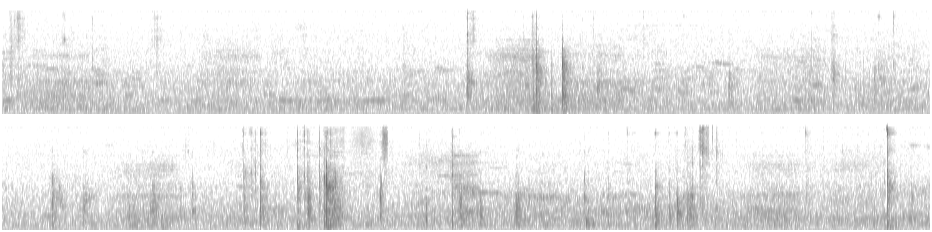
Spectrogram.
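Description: Fingers crinkle and tear thin plastic pieces close by.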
